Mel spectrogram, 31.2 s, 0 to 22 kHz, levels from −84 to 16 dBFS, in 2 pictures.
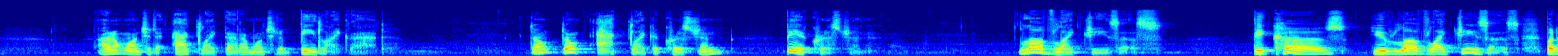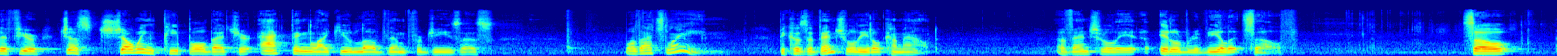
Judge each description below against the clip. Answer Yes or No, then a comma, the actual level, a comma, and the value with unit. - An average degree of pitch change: No, wide, 5.8 semitones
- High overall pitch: No, low, 135 Hz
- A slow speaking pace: Yes, slow, 115 wpm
